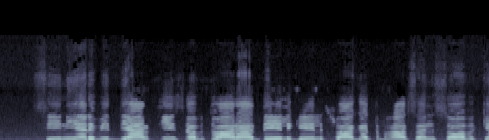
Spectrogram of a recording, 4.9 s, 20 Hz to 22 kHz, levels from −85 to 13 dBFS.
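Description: A speech clip where the talker keeps getting pulled down in short bites: around 1.37 to 1.89 s the level sags hard, roughly 15 dB at worst, then again at 2.1 to 2.26 s by about 10 dB, with milder dips of about 5 dB at 2.62 to 3.08, 3.24 to 3.37 and 3.58 to 3.98 s. That pattern is likely speech suppressed in double talk, where the echo canceller cannot separate the near talker from the overlapping far-end echo and ducks the near talker along with it.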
